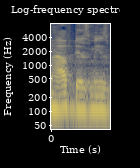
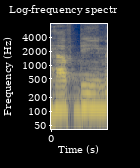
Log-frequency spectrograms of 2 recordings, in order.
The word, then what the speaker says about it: half disme: cent pieces that had the word deem which looks like it's spelled dism and a lot of people call them half dism. But I again I'm told with authority that half deem is the correct pronunciation.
